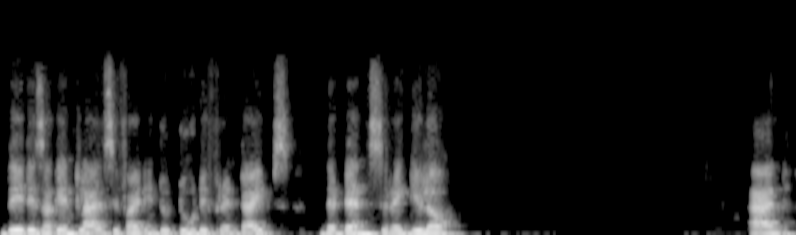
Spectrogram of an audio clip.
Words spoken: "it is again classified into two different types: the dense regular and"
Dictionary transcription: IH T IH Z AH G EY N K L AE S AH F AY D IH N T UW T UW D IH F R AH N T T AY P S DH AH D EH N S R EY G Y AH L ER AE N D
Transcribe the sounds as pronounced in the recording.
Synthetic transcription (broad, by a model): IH T IH Z AH G EY N K L AE S AH F AY D IH N T UW T UW D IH F R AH N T T AY P S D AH D EH N S R EY G Y AH L ER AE N D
